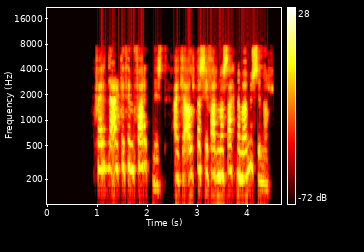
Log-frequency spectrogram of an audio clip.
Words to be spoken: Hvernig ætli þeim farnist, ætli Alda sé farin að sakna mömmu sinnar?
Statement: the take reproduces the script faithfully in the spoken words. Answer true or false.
true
